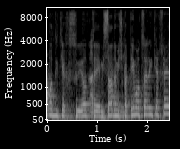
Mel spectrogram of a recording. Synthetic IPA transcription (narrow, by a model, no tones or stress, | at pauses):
od̪hit̪jaχsujo̞tmisʁad̪hamiʃpatimʁot͡seleit̪jaχe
